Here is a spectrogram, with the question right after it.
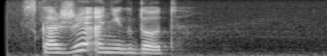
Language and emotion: Russian, neutral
